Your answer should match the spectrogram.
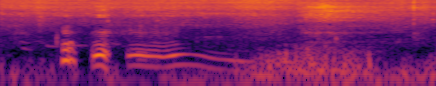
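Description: A man's voice speaking briefly, followed by under a second of rustling as dry rice straw is pushed through by hand.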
